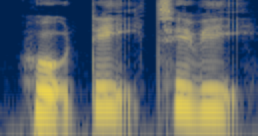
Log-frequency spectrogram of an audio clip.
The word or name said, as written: hdtv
